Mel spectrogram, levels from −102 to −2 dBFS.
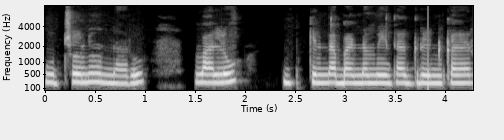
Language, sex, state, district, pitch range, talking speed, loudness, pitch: Telugu, female, Telangana, Karimnagar, 235-250 Hz, 125 wpm, -18 LUFS, 240 Hz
